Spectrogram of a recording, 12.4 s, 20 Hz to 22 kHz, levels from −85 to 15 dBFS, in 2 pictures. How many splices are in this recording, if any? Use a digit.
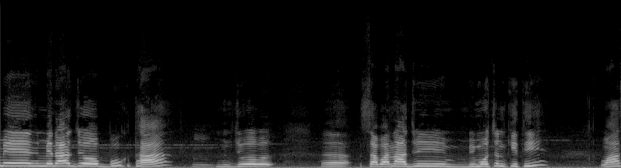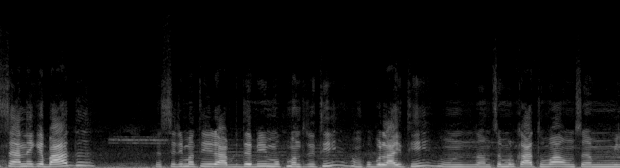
0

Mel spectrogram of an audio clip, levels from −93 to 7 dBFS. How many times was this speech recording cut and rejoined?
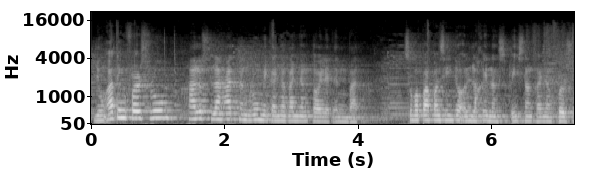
0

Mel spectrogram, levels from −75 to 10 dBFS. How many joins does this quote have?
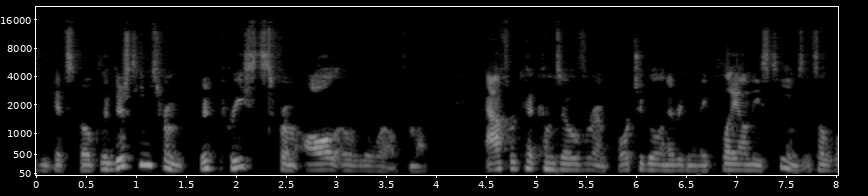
0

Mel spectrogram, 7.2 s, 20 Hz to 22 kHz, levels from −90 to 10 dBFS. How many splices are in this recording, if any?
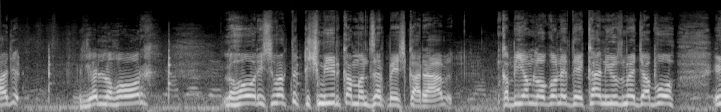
0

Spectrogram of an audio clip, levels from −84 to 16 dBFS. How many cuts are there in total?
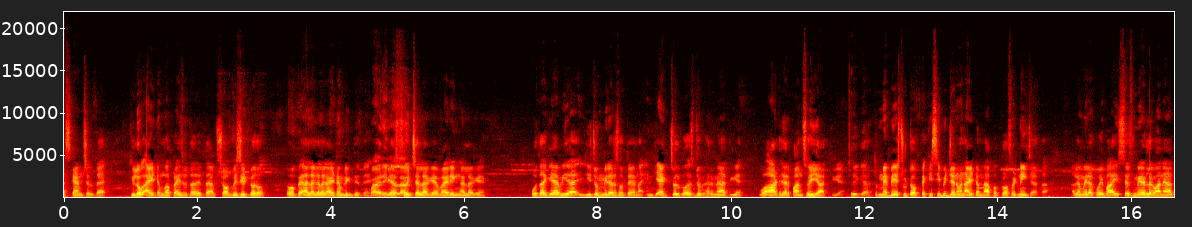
0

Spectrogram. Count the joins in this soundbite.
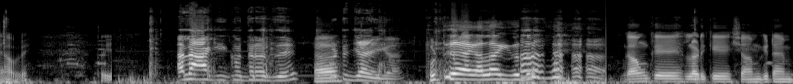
2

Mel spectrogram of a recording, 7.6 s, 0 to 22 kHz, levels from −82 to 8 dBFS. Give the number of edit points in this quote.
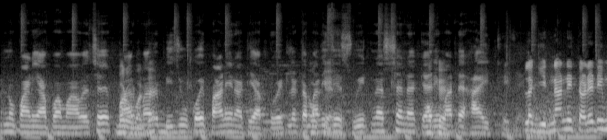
1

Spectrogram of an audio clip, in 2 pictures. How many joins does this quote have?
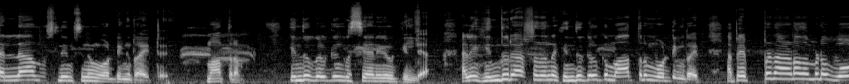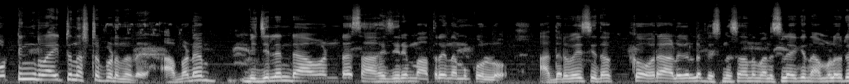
0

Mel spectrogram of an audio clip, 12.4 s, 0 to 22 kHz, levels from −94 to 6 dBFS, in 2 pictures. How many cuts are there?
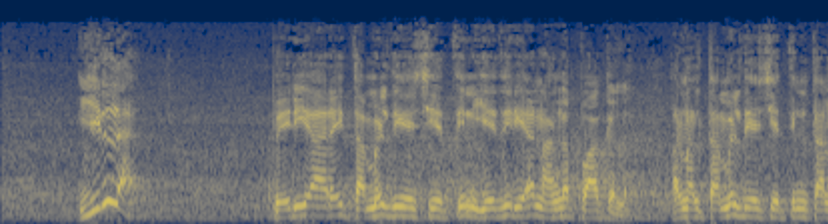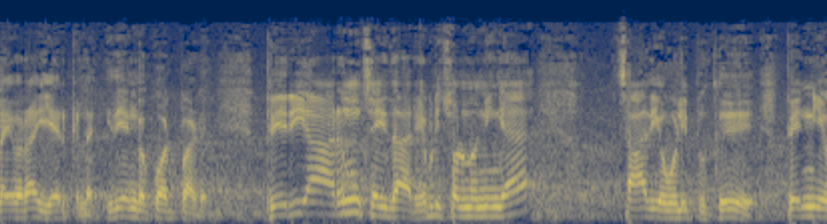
1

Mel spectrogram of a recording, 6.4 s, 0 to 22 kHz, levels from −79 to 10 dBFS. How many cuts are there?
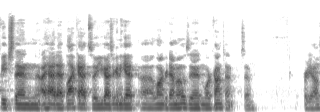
1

